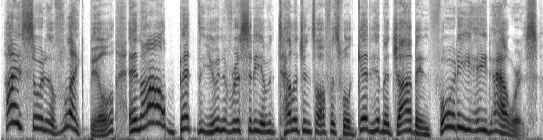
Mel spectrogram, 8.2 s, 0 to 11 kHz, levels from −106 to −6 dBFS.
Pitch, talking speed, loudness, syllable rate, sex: 220 Hz, 155 wpm, -18 LUFS, 4.4 syllables/s, male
